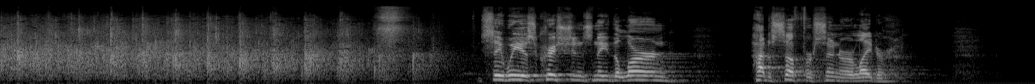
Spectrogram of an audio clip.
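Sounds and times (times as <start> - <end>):
audience hand clap of praise: 0.0 - 4.6
speech: 4.9 - 6.8, 7.6 - 9.1.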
